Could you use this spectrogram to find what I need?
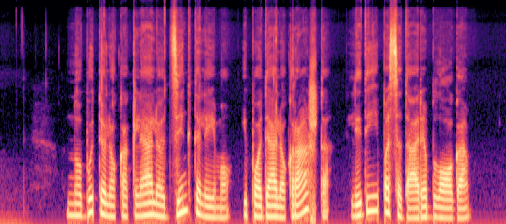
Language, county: Lithuanian, Telšiai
